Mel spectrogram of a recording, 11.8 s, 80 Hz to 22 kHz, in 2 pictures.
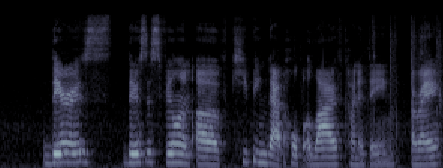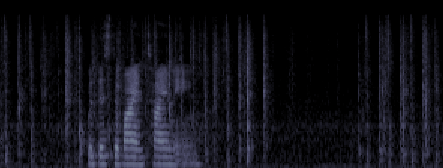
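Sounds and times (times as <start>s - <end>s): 
speech: 0.6s - 6.2s, 7.1s - 8.7s
tarot cards being shuffled: 4.9s - 11.8s.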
